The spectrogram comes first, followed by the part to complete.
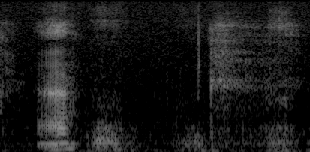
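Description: A man's hesitant "uh", then a faint breath drawn in near the end.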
